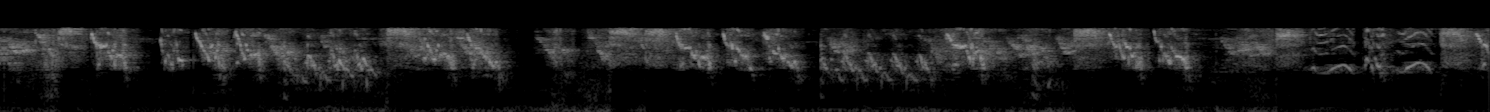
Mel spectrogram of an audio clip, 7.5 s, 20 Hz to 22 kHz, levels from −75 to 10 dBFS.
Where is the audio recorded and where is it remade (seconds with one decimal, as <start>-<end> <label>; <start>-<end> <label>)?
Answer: 0.0-1.2 recorded; 1.2-4.8 remade; 4.8-7.0 recorded; 7.0-7.5 remade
